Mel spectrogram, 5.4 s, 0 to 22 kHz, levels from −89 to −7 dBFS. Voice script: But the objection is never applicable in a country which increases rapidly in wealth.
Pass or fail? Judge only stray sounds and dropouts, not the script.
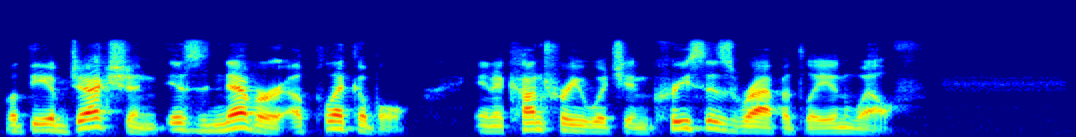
pass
